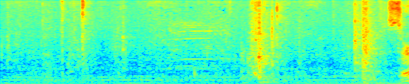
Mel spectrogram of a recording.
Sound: door hardware clanks; electronic lock servo motor whirrs

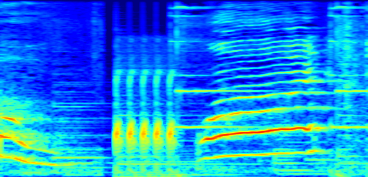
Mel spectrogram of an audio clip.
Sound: popping

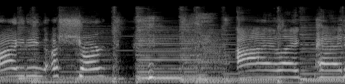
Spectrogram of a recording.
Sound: chuckles

